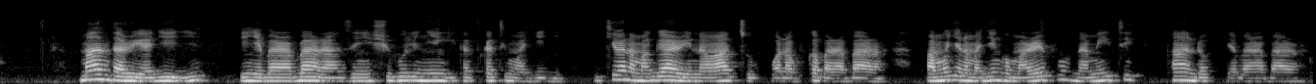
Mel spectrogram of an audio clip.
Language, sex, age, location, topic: Swahili, female, 25-35, Dar es Salaam, government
